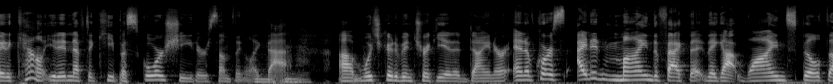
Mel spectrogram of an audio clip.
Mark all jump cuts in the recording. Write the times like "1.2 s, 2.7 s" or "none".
none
